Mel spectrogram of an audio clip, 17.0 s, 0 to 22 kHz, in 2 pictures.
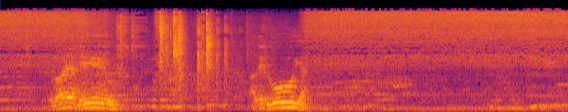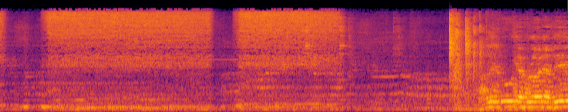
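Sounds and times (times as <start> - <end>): spray paint can hissing: 0.0 - 1.6, 4.6 - 8.6, 9.2 - 13.7.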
